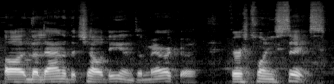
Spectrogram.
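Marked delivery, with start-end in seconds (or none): none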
